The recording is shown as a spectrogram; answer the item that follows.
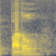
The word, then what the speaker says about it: padel: In het Spaans wordt het eerder padel uitgesproken. De alternatieven voor padel klinken alleszins minder mooi dan padel. Ja, paddle of paddle.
